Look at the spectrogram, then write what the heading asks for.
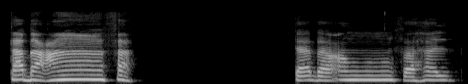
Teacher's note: You don't do the wow. Don't round the lips. Rather, the top teeth need to come down towards the bottom lip without rounding of the lips.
